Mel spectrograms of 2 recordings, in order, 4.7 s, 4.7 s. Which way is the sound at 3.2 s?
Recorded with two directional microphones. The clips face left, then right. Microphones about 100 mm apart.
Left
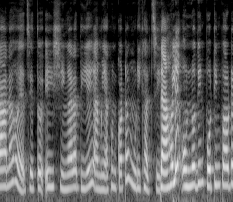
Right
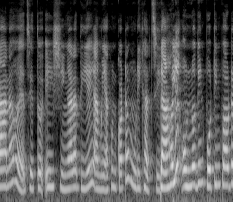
65° left (ahead or behind).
